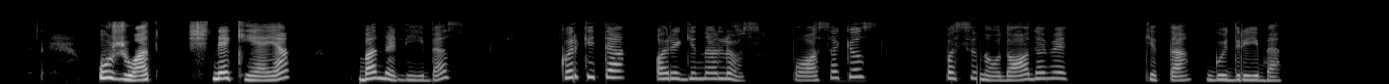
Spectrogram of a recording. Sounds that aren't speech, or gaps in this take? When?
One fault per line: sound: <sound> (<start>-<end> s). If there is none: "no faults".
sound: dropout (9.8-9.8 s)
